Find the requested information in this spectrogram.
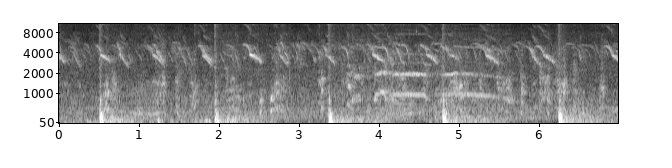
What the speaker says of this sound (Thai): ไก่ก็ลายเนาะ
